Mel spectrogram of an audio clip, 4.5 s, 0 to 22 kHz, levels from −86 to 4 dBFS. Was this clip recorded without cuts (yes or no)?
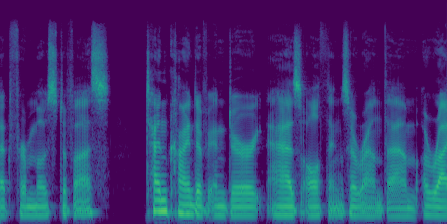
no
